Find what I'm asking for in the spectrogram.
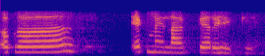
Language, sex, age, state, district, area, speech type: Maithili, female, 18-30, Bihar, Purnia, rural, conversation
